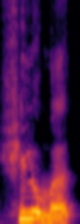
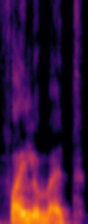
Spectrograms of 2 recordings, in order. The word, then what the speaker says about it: philomath: इसको आप British pronunciation में कहेंगे फिलोमैथ, फिलोमैथ, और अमेरिकन प्रोनाउंसिएशन इसका होगा फाइलोमैथ, मतलब वन हु इंजॉयज लर्निंग, ठीक है।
